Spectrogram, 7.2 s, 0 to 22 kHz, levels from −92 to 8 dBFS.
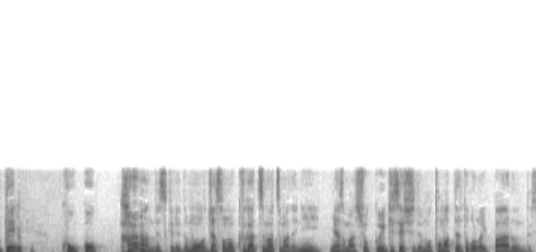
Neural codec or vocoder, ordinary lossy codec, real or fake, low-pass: none; none; real; 7.2 kHz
